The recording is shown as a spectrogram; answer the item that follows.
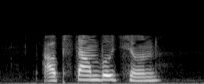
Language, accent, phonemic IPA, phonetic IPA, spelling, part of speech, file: Armenian, Eastern Armenian, /ɑp(ə)stɑmbuˈtʰjun/, [ɑp(ə)stɑmbut͡sʰjún], ապստամբություն, noun, Hy-ապստամբություն.ogg
- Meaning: rebellion, mutiny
